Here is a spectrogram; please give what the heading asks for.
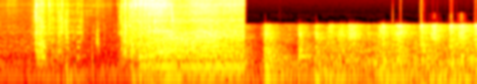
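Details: Small-engine pressure washer first rebuilt two years earlier, intake manifold known to leak: a few pull-start bursts, then it catches and runs strong and steady while spraying under pump load. Normal running under load.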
